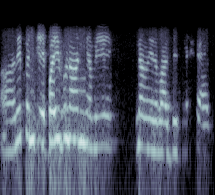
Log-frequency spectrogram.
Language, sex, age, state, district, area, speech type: Dogri, female, 18-30, Jammu and Kashmir, Reasi, rural, conversation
